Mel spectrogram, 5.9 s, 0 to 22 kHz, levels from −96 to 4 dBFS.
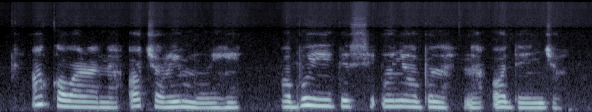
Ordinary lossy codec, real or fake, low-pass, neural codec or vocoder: Opus, 32 kbps; real; 19.8 kHz; none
